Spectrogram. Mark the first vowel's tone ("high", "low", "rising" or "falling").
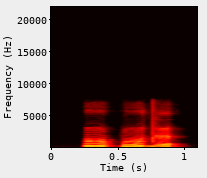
falling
